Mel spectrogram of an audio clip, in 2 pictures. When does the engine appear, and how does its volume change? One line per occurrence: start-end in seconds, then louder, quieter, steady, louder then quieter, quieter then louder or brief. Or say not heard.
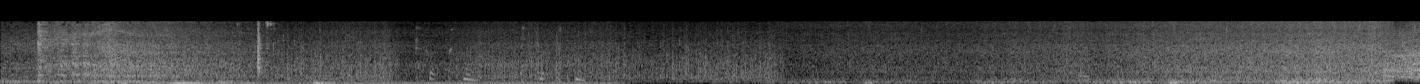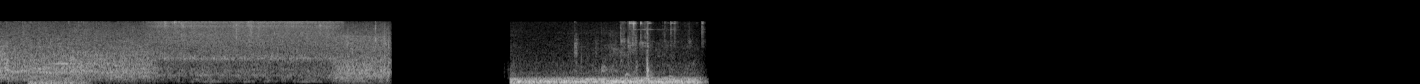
0.0-6.3 quieter.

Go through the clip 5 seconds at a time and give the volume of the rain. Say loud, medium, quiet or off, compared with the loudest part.
quiet, quiet, loud, loud, off, off.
